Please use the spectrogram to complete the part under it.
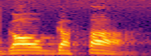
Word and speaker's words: Golgotha: And notice from verse 22 that it says that his execution was a place outside the city called Golgotha. Or, with the emphasis on the last syllable, Golgotha, the place of the skull.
